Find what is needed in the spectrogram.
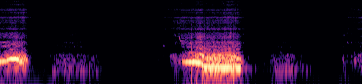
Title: Sleeping Korean Girl Loud Snoring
